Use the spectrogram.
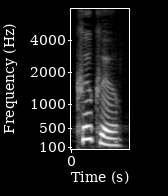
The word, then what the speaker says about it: cuckoo: En inglés también, solo que allí la sílaba acentuada es la primera y por eso dicen cuckoo.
